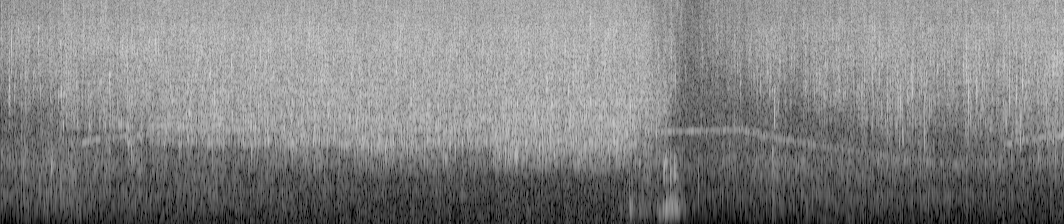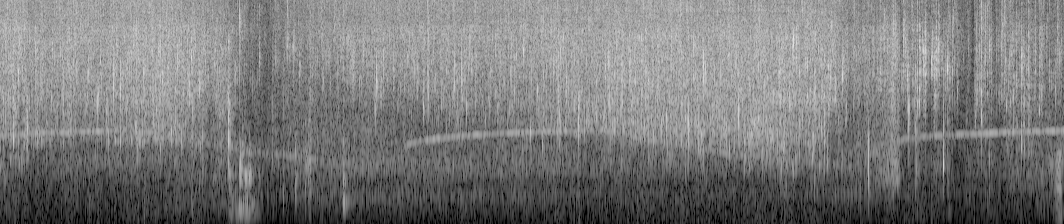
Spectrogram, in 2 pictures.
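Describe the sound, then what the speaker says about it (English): Water pours steadily from a watering can onto container-grown potatoes in a polytunnel, a loud continuous splashing and hiss with brief breaks as the can is moved. "Okay, I'm going to give them a really good soaking."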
